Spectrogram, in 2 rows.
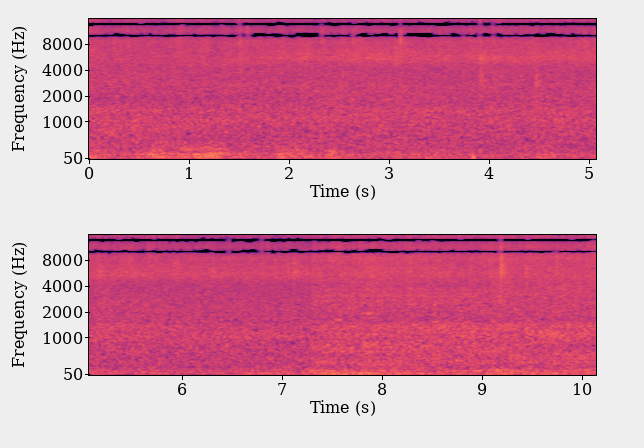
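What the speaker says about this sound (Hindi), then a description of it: "अभी 2 घंटे के ब्रेक के बाद वापस बारिश स्टार्ट हो गई है" Rain returning on a farm after a two-hour break, a dense and steady downpour that hisses continuously throughout, with no voices.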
